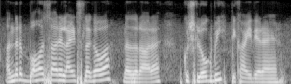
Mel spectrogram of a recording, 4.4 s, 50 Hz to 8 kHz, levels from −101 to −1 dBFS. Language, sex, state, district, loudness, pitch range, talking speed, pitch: Hindi, male, Uttar Pradesh, Lucknow, -14 LUFS, 130-190 Hz, 235 wpm, 160 Hz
